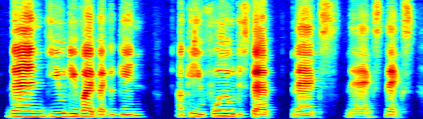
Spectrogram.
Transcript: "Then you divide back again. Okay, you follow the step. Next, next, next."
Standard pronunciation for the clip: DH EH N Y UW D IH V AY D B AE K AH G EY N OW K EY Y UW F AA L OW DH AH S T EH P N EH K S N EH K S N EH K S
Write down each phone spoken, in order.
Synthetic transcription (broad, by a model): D EH N Y UW D IH V AY D B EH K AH G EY N OW K EY Y UW F AA L OW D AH S T EH P N EH K S N EH K S N EH K S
